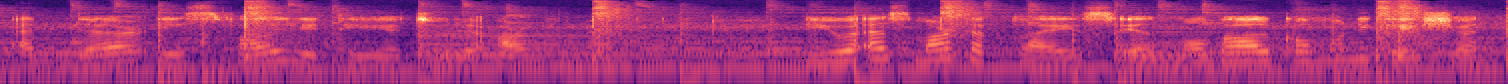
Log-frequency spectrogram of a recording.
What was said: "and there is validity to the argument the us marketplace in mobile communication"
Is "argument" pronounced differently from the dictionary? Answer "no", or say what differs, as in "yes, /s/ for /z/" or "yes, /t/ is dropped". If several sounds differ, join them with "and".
no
